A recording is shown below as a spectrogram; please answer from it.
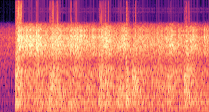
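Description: A sudden loud rumbling noise with irregular clattering knocks in it, starting abruptly a moment in and going on steadily.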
